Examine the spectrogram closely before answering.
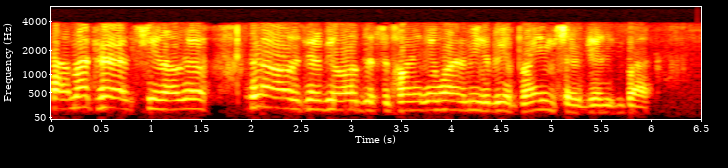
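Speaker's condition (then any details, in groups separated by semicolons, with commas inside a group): Cerebral palsy; cannot be hidden when acting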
